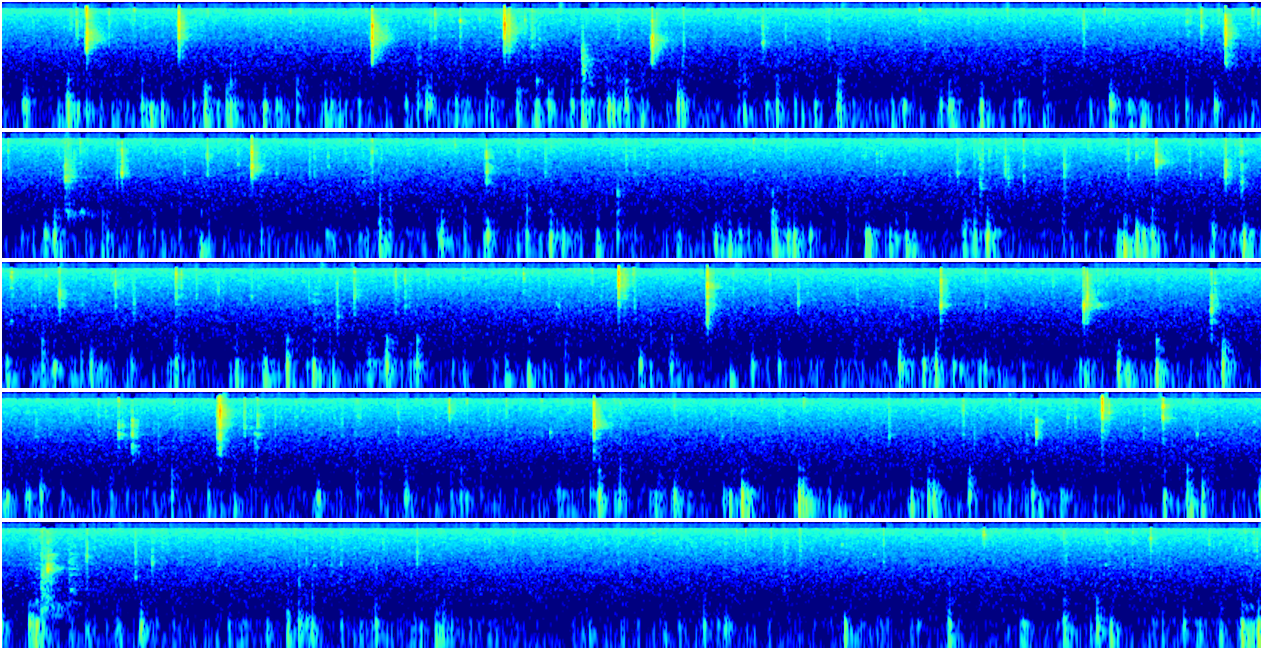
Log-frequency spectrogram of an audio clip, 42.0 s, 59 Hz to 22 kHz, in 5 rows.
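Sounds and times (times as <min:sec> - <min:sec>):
wood fire crackling: 0:00.0 - 0:41.9
sharp pops from fire: 0:00.4 - 0:13.6, 0:20.3 - 0:22.2, 0:22.8 - 0:34.7.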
